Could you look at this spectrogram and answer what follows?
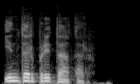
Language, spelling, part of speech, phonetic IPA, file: Russian, интерпретатор, noun, [ɪntɨrprʲɪˈtatər], Ru-интерпретатор.ogg
- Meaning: 1. expositor 2. interpreter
